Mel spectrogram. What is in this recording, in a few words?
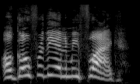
Self Attack Flag, Female; Female 02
